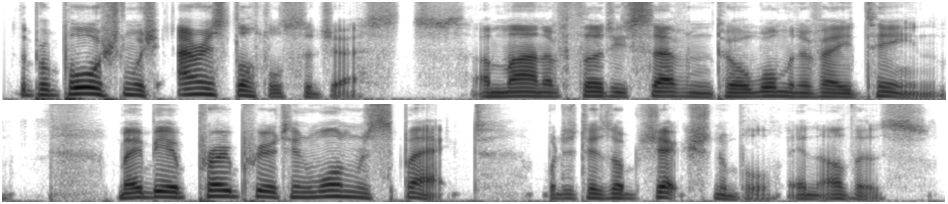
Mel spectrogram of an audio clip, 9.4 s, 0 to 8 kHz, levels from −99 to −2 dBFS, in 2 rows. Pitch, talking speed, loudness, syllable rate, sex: 130 Hz, 170 wpm, -20 LUFS, 4.4 syllables/s, male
